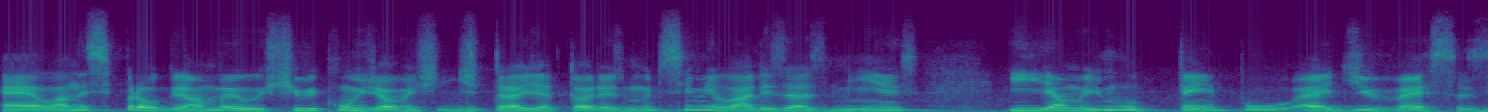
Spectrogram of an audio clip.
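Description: A man's ordinary speaking voice, fairly high in pitch, ordinary pitch variation, moderate pace. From Brazil, Salvador (Bahia). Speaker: student and community project leader. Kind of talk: interview. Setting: remote interview.

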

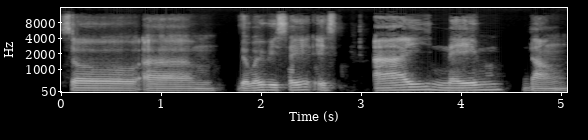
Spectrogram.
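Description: A man with a Cambodian accent speaks very slowly in a fairly low pitch, his tone dark and mellow and his intonation fairly even. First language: Khmer. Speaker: guest. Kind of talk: casual interview chat.

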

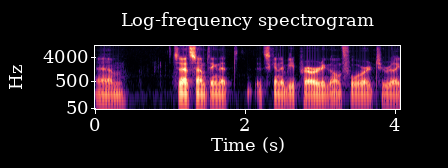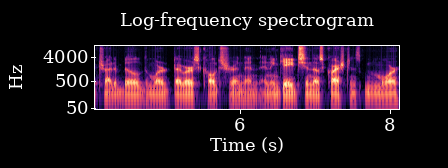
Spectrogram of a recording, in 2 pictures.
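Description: A man's very deep, low voice in a Swedish accent, flat and monotone, at a fairly quick pace. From southern Sweden. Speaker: entrepreneur. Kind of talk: interview. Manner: halting, with frequent repetitions.

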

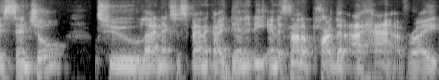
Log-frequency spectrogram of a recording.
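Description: This is an unremarkable speaking voice with an American accent, moving at a fairly quick pace. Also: man. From Maryland, US. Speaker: university diversity dean. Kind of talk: interview.

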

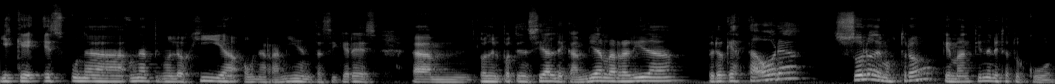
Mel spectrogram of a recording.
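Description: He speaks in a Rioplatense accent. His pitch rises and falls in an ordinary way. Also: fairly high pitch for a man, moderate pace. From Argentina, Buenos Aires province. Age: 40s. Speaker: philosopher and university professor. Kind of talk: interview conversation.

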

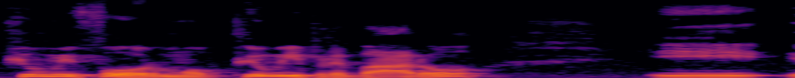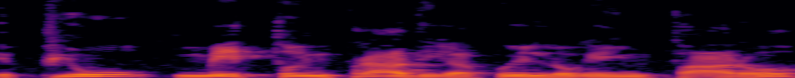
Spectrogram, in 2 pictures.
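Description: This dark, mellow voice moves very slowly. Its pitch varies in an ordinary way. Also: man. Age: 40s. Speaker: former receptionist, hotel professional. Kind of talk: live-streamed panel discussion.

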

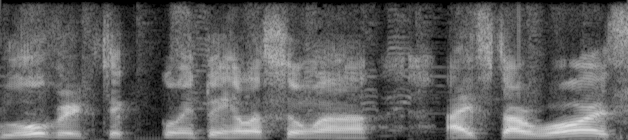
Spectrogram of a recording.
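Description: A man talks in a normal speaking voice with ordinary pitch variation. His pace is fairly slow. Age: 20s. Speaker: history graduate student and amateur actor. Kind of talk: casual chat.

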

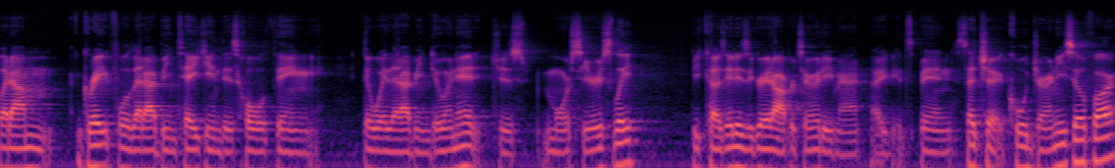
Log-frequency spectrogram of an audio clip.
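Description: In a plain, everyday voice, a man speaks at a moderate pace with a fairly low pitch and fairly even intonation. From Mexico, raised in Dallas, Texas. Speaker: ultramarathon runner. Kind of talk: casual interview.

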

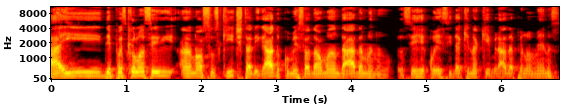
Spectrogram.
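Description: At a fairly quick pace with hardly any pauses, a man uses an ordinary speaking voice, fairly high in pitch and fairly even in intonation. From São Paulo, São Remo community. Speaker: funk MC. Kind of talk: casual interview.

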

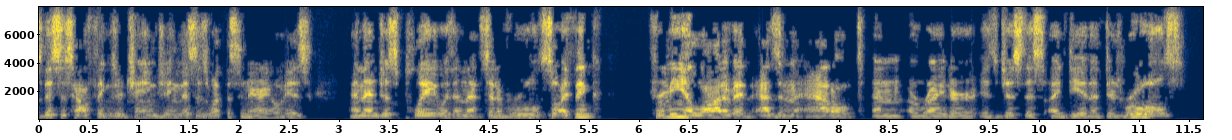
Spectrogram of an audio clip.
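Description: A man with a normal speaking voice and a Canadian accent, medium pitch, lively intonation and a moderate pace. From Canada. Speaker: author. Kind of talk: interview. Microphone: choppy connection.

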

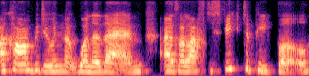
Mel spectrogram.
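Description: Against a quiet background, a woman speaks with a Welsh accent in a bright, sharp tone. Her intonation is lively and her pace moderate. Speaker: beauty brand founder and support worker. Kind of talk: casual interview.

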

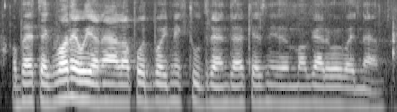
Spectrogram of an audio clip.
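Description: Her tone dark and mellow, a woman talks at a fairly quick pace. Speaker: tv interviewer. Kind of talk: interview. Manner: formal.

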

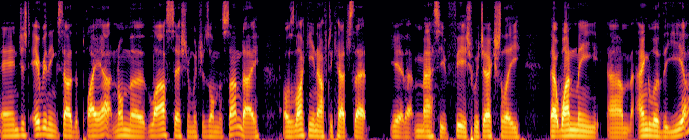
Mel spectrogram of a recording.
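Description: On a very clean recording with a silent background, a man with an Australian accent speaks fairly quickly at a medium pitch, his intonation fairly even. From Queensland, Australia (Noosa). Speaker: fishing guide. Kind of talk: casual chat. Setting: outdoors.

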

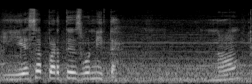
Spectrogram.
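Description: A woman speaks over noticeable background noise. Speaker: podcast host, mother. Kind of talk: casual monologue. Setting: in a car. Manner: chatty, many fillers.

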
